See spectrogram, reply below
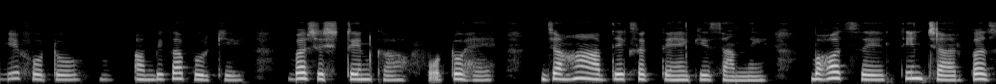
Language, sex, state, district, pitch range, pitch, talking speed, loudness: Hindi, female, Chhattisgarh, Sarguja, 210-250 Hz, 230 Hz, 140 wpm, -21 LUFS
